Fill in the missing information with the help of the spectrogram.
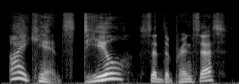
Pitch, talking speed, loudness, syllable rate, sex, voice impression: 170 Hz, 150 wpm, -20 LUFS, 3.3 syllables/s, male, masculine, adult-like, tensed, powerful, slightly muffled, raspy, friendly, unique, wild, lively, intense, slightly sharp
